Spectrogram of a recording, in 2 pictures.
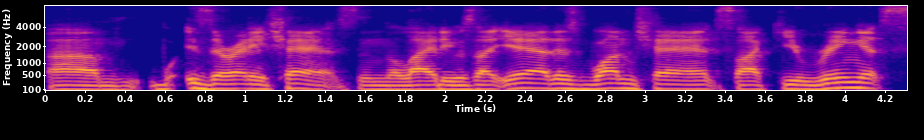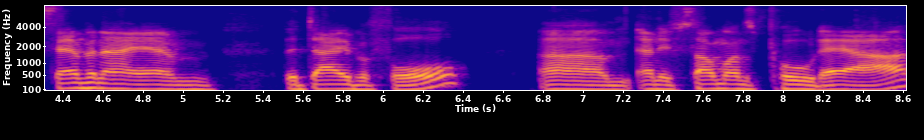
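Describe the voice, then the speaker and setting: A man talks with a strong Australian accent at a fairly low pitch, keeping his intonation fairly even. His pace is moderate, and the recording is very clean with a silent background. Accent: broad Australian. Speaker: retired footballer. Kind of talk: casual chat.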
